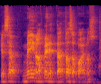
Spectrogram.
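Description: A man's voice: medium pitch, creaky. Man narrating as game master. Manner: dramatic storytelling with hesitant fillers. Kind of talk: narrating a tabletop role-playing game. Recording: roomy, distant mic, faint noise.

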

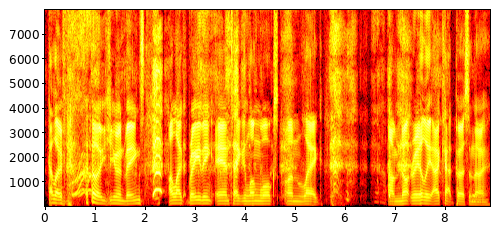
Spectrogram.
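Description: A man voicing a non-human creature that stiffly fakes being human, in a slow, loud, over-formal voice. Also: medium pitch, steady tone, clean tone. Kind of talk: reading a joke dating profile aloud.

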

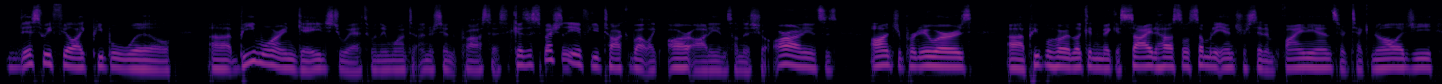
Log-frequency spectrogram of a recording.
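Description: A man co-hosting a podcast in an indoor studio, chatting casually at a middle pitch. He talks in long animated runs and jumps up high to mock clickbait. The sound is dry and close. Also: fairly quick, no room sound. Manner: animated, mocks clickbait in high put-on voices. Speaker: podcast co-host.

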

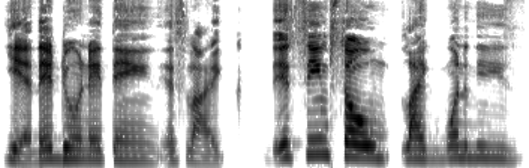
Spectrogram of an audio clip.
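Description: A woman in her forties from Tennessee, USA, hosts a casual interview in a mid-range voice, speaking slowly in clean, echo-free studio sound. She rambles loosely and leans on fillers like "you know" and "like."

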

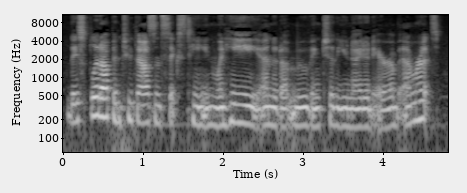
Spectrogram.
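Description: Woman, young, podcast co-host, casual storytelling, vocal fry, lowish voice. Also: fairly even intonation, fairly quick. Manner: chatty storyteller, frequent "like" fillers. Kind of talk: casual chat.

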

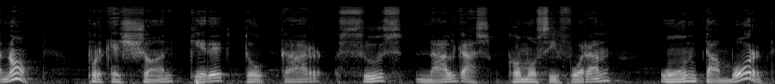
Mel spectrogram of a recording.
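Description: Guy reading out a goofy story real slow for learners, breathy voice, pitch bouncing all over. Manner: animated and playful, with frequent jumps in pitch. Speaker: language teacher telling a story.

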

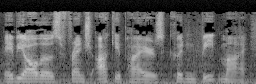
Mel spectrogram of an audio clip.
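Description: A man's voice: medium pitch, measured pace, fairly bright tone, slight background noise. A man reporting for public radio, moving between scripted feature narration and field interviews.

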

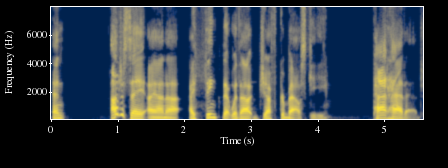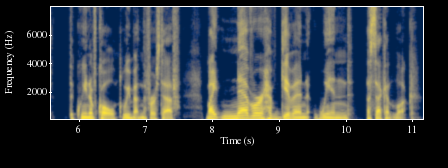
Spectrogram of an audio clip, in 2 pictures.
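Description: Gravelly-voiced male podcast host. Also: mid-range voice, sing-song, a little slow, no echo, clean studio sound. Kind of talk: conversational narrated storytelling.

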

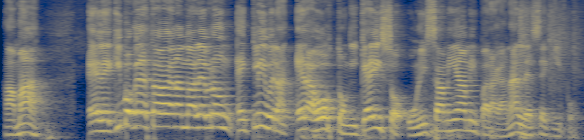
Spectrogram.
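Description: A man hosting a podcast, arguing loudly and repeating himself in a casual sports debate. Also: high voice, big pitch swings, fast talker. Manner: loud, argumentative, repeats himself. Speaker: podcast host.

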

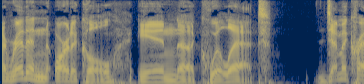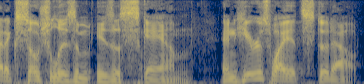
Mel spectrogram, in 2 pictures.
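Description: Male radio host, lowish voice, dry close studio mic, conversational with fillers. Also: sing-song, measured pace, no room sound. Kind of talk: talk radio interview.

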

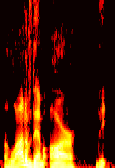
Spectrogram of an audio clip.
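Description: A man's voice: medium pitch, slow pace, vocal fry. An American man chatting casually as co-host of a shopping deals show. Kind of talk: casual co-hosted chat.

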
